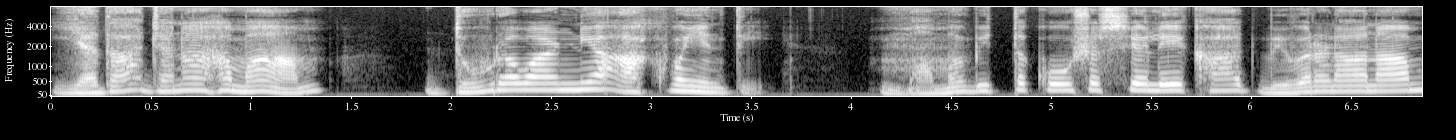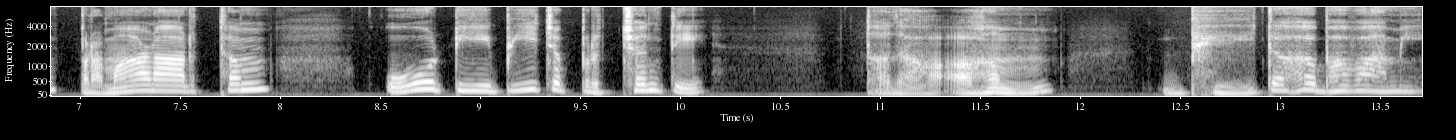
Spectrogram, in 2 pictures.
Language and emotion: Sanskrit, fearful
